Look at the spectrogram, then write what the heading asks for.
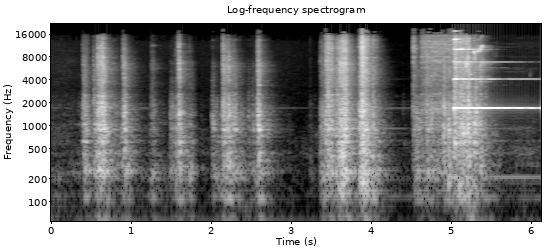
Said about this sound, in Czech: Ze strany obchodníka byla na pokladně spousta čudlíků s čísly, páčky, klika a šuplík. To se, eh, to se vždycky tou kličkou jako dojelo k té částce. Takže tohle jsou deseti koruny, jednotlivé koruny, deseti haléře a haléře.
